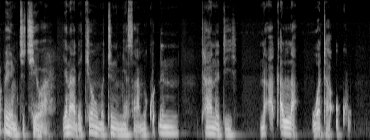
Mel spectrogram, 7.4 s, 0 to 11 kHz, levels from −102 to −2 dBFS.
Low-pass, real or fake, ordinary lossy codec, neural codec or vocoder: none; real; none; none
